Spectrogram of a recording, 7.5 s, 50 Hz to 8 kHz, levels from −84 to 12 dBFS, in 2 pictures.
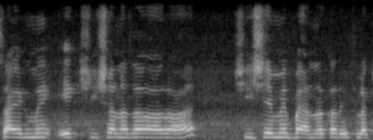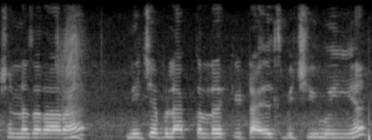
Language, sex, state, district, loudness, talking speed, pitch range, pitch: Hindi, female, Uttar Pradesh, Muzaffarnagar, -15 LUFS, 200 wpm, 220-235 Hz, 225 Hz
